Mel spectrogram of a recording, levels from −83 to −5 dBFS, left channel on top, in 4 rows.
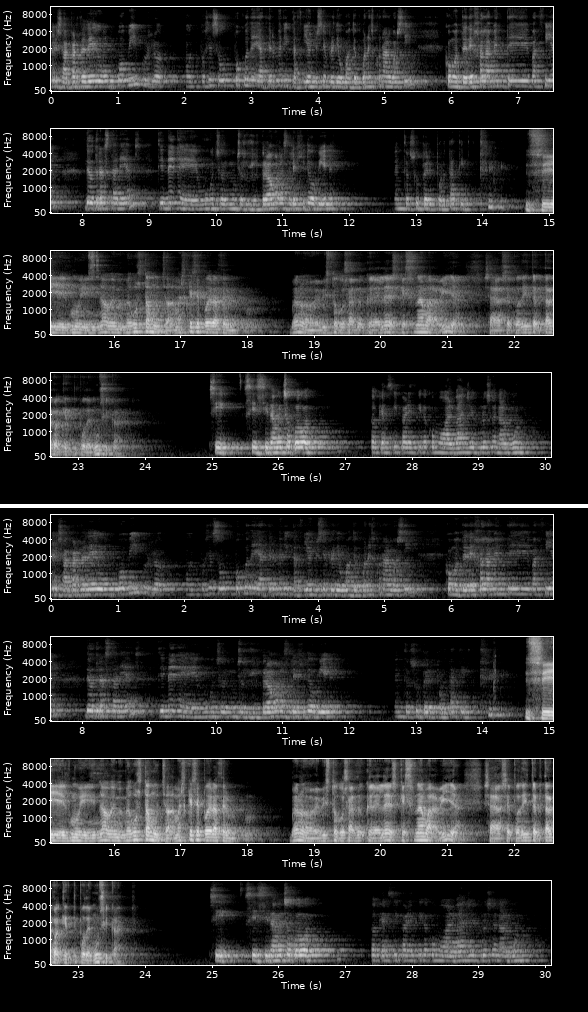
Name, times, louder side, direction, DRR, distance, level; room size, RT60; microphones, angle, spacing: voice 1, 0.0-1.7 2.0-5.5 5.9-7.7 8.0-8.8 9.1-11.8 12.7-14.4 25.0-26.5 27.4-29.7, left 2 dB, 75° left, 0.7 m, -32 dB
voice 2, 14.6-18.1 18.6-23.7, right 5 dB, 50° right, 0.3 m, -24 dB
8.8 x 4.8 x 3.6 m
head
